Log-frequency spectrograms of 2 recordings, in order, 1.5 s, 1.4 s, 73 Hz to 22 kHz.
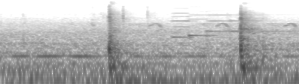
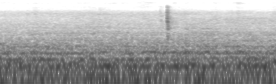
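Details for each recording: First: Samsung dryer (motor DC31-00055G/H), in for service; two sharp clicks, then a steady low electrical hum from the failing drive motor, which is then swapped for one from a parts unit. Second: Samsung dryer that hummed from its motor, after the motor was swapped in from a 2-3 year old parts unit and confirmed heating; steady low drum rumble and even motor hum, no squeal, scrape or thump; normal running.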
